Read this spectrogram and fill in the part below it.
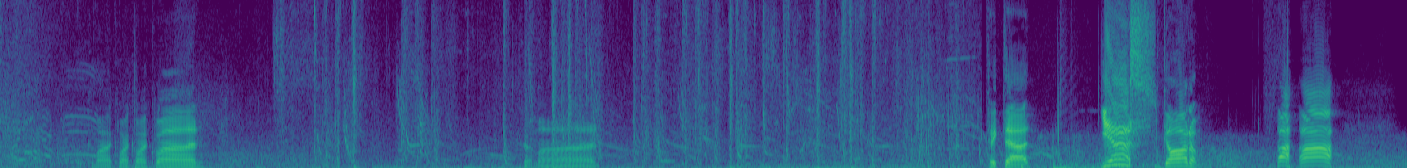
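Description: Laser blasters fire in sharp, zapping bursts.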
